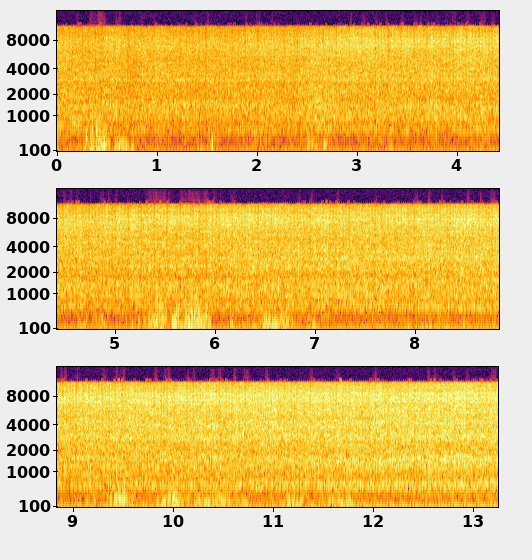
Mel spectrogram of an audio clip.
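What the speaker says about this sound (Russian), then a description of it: "Местный трактор у сельсовета снег убирает." A village tractor clearing snow by the rural council building rumbles steadily at a low idle, its engine note rising in a few slightly louder surges, heard alone at moderate distance.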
